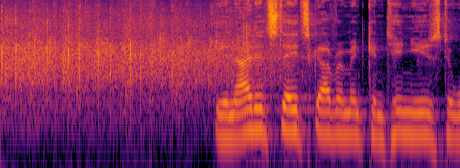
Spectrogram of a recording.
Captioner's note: applause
